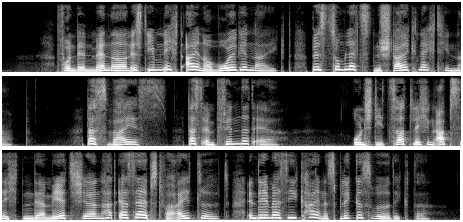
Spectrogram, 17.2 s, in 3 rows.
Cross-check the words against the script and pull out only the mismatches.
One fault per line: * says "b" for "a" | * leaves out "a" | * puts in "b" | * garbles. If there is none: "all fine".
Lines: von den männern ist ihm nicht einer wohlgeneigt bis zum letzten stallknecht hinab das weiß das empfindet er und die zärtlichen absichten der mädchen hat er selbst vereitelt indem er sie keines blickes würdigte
all fine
